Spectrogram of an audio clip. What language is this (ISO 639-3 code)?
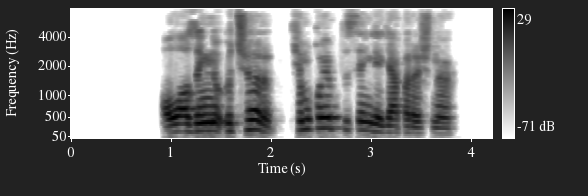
uzb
